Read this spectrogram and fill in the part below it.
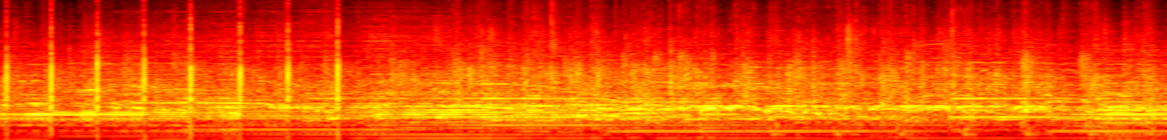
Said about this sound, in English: Somebody shout hallelujah. Clap your hands with faith. Oh, clap your hands with faith.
